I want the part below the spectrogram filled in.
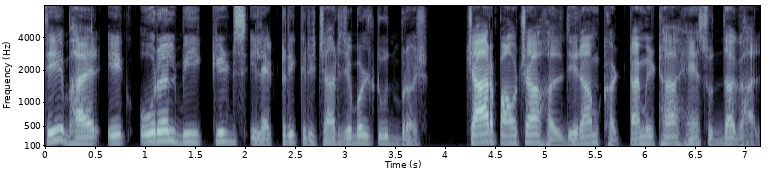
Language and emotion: Goan Konkani, neutral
